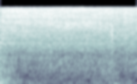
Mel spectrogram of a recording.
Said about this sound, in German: jetzt mache ich immer erstmal den Test und mache jetzt einfach mal den Dampf an und guck mal, wie trocken der ist.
